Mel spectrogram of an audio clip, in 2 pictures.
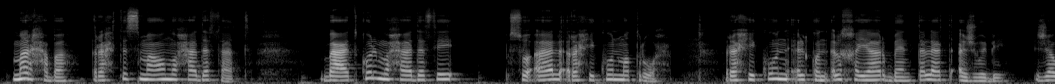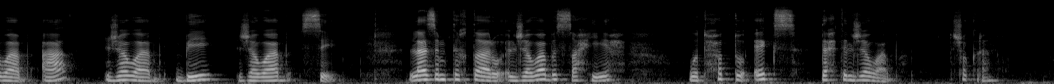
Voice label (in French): consignes arabe; Positionnement-FLE-Bruxelles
